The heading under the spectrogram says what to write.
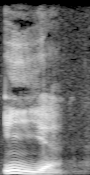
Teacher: i-nya harus jelas, iya bukan ya, tapi iya.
